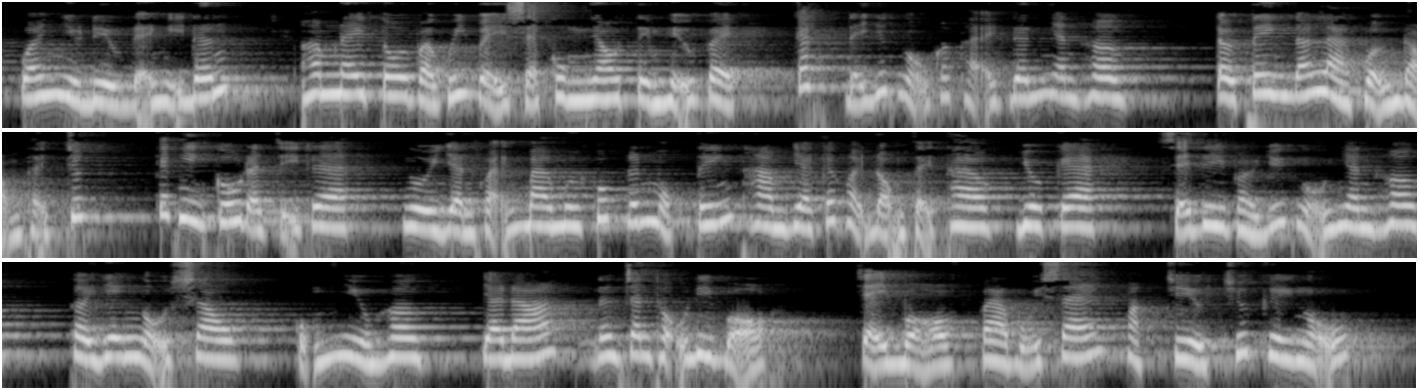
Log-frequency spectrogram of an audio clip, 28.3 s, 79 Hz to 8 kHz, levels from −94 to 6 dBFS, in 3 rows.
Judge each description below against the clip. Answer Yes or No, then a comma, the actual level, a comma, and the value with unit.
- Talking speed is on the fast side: No, average, 185 wpm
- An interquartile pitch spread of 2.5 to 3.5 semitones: Yes, average, 3.1 semitones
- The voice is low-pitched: No, high, 245 Hz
